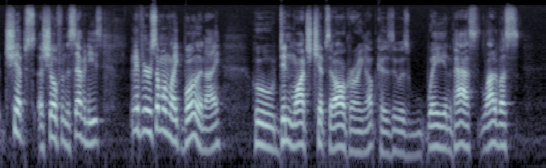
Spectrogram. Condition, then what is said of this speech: None; typical speech.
